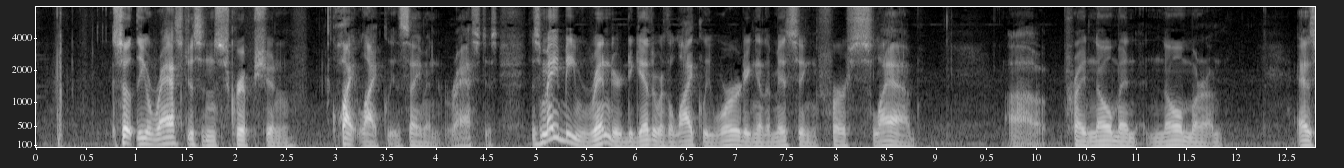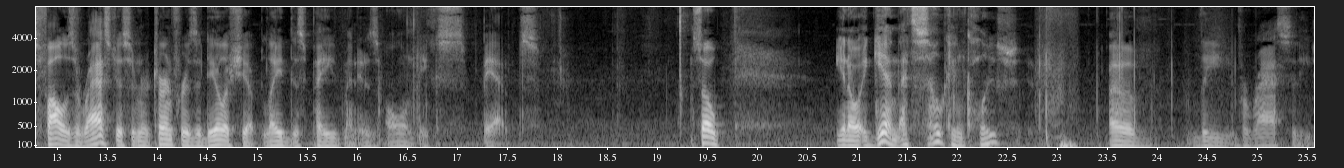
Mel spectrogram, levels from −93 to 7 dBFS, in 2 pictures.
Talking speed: 120 wpm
